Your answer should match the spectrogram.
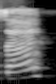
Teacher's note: زال کو سا کی طرح زبان کے اس برابر اوپر کے دو دانتوں کے کنارے سے لگا کر پڑھتے ہیں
